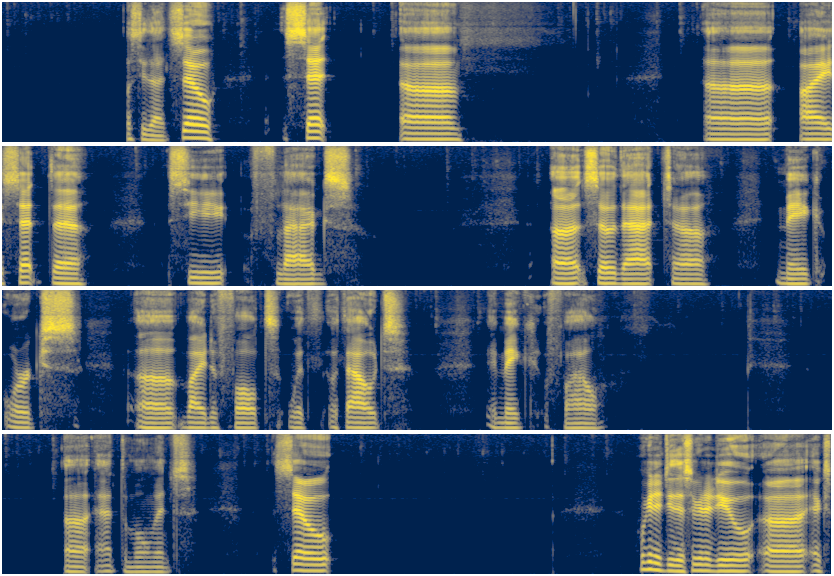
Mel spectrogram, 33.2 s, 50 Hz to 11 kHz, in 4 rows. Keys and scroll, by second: 0.0-2.6 typing, 3.7 ctrl+[, 3.8 ctrl+j, 3.9-31.0 typing, 32.0-33.1 typing.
